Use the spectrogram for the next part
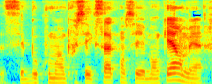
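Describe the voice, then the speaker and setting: Bright-voiced man in his early thirties. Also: mid-range voice, lively intonation, fast. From western France. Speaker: podcast guest, streamer. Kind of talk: casual chat.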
